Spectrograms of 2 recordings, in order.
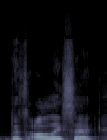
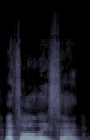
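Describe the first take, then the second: First: Said in the usual way. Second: High emphatic "they"; "That's all THEY said" with "they" pitched high; stress on they. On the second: Retold or imitated.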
